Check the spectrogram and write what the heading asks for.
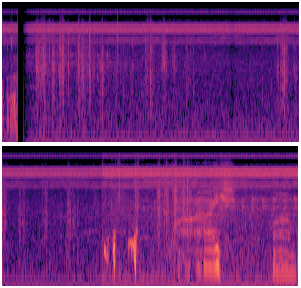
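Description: Steady, high-pitched chorus of insects, with a short break just after the start.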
